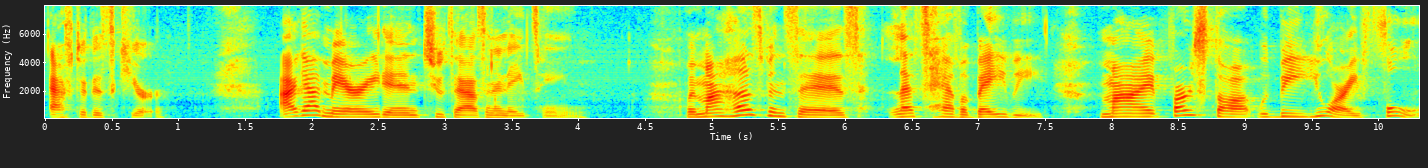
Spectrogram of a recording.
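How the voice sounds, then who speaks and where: Her pitch medium and her pace fairly slow, a woman speaks with very wide pitch swings. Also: very clean recording, silent background. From Arkansas. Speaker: diversity and inclusion strategist. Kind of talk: TEDx talk. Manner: passionate.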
